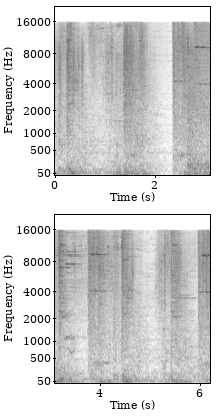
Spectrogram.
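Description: Game spell effects crackle and boom in a busy battle.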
